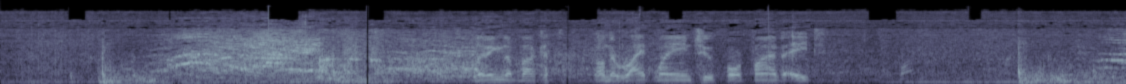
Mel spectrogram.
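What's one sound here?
Bowling pins crash and scatter.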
